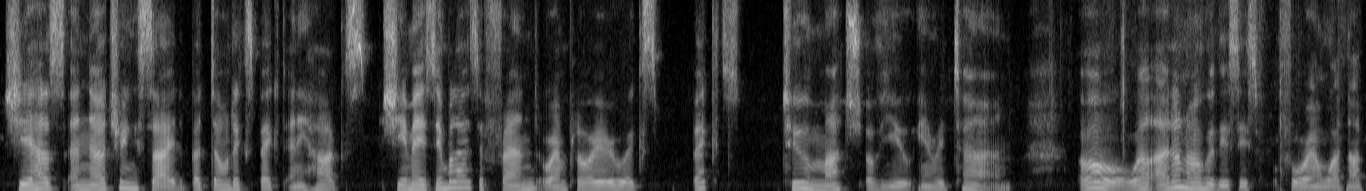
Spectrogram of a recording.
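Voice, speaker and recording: Low-voiced woman giving a soft tarot reading. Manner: soft-spoken, rambling, hesitant, giggly asides. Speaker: tarot reader and ASMR host. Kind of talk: casual ASMR tarot reading.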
